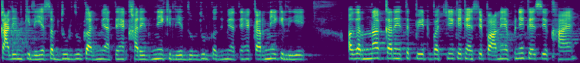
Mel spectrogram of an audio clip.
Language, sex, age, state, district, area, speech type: Hindi, female, 60+, Uttar Pradesh, Bhadohi, rural, spontaneous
